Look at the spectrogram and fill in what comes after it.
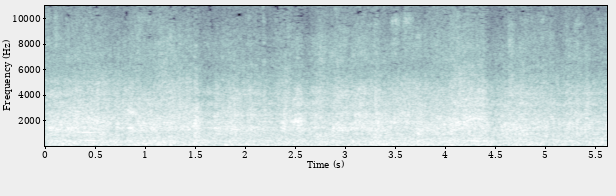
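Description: Loaded coal hopper wagons rolling past, a steady noise of steel wheels on rail with some clatter.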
